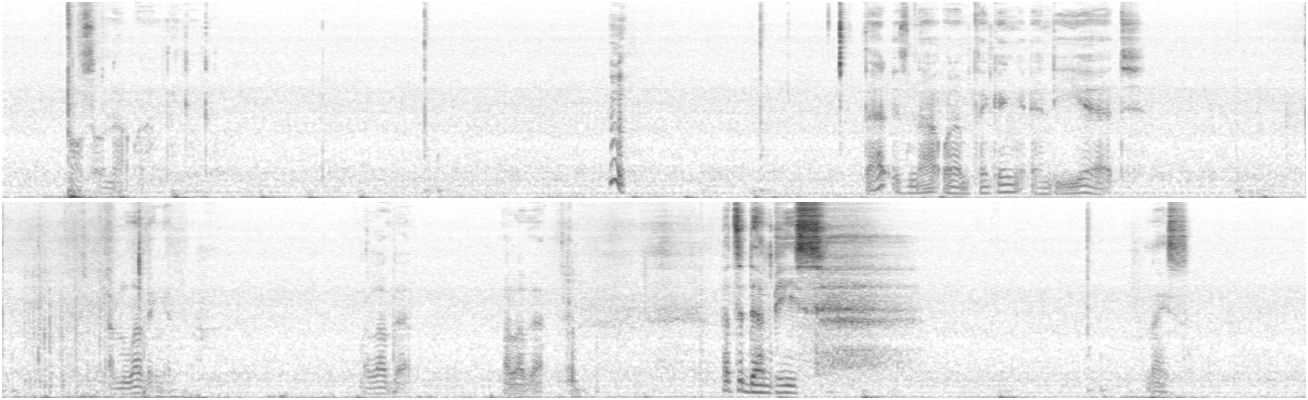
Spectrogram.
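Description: A man talks calmly close to a microphone, with pauses.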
